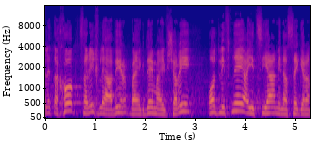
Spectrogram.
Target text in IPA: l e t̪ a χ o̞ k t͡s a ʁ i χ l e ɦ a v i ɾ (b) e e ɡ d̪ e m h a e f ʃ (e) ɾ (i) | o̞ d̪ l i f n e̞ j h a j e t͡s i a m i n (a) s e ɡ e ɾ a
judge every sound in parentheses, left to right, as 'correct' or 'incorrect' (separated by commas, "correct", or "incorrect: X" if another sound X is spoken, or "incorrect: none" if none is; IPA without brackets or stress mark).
correct, incorrect: a, correct, correct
